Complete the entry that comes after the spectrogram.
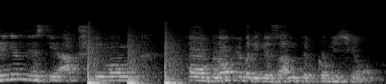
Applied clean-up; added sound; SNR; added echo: none; Knock; -3 dB; reverberation time 1.2 s.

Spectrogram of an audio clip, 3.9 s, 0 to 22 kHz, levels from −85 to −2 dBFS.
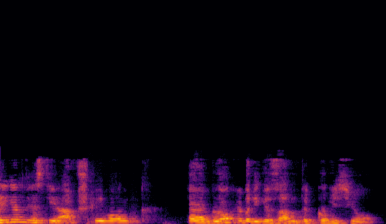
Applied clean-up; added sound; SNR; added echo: neural mask model DeepFilterNet 3.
